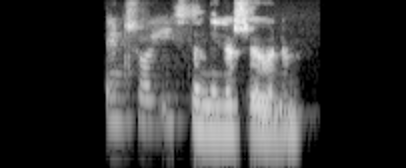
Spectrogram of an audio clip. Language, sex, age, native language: Icelandic, female, 20-29, Icelandic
